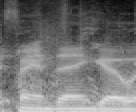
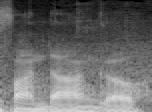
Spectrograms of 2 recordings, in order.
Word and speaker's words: Fandango: part of his game because people say Fandango and he refuses to wrestle him until they pronounce his name correctly so it's Fandango Fango okay that's pretty great he's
